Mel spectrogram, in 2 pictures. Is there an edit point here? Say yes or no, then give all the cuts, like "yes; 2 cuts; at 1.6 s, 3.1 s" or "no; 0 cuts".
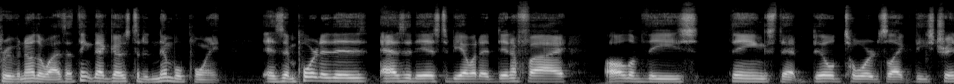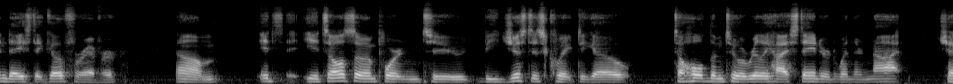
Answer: yes; 1 cut; at 2.5 s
